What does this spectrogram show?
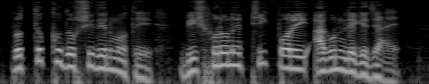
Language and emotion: Bengali, neutral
